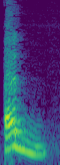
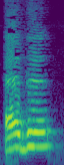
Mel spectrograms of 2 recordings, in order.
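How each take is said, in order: First: أد with the د held shut; wrong closed d. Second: أد with the د released in a bounce; qalqala d. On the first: Teacher shows the wrong unreleased د. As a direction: stop أد without release. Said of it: "بدل أن يقولوا". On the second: Teacher shows the correct bouncing د. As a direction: pop the د of أد open. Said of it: "في الدال يقولون أد". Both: Shown as a demonstration.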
